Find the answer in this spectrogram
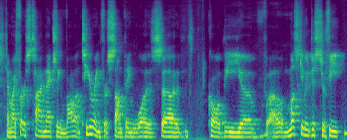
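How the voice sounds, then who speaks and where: A man with an American accent speaks at a moderate pace and a medium pitch, with lively intonation. Audible room echo and noticeable background noise are in the recording. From US Northeast, Philadelphia. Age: 70s. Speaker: human rights activist. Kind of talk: documentary interview. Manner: halting, many fillers.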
